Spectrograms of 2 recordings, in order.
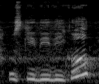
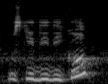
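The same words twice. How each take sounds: The two takes are said the same way.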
